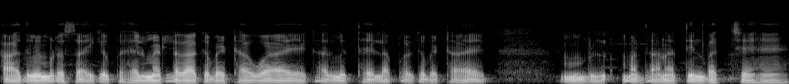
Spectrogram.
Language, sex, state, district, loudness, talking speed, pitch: Hindi, male, Bihar, Gaya, -18 LUFS, 165 wpm, 90 Hz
